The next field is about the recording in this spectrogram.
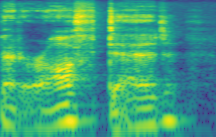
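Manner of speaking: very hushed, quiet dwarf-voice mutter under the breath. Voicing a dwarf under their breath after the kids answer: dwarf muttering. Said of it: "you hear muttering from the, from the dwarf".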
